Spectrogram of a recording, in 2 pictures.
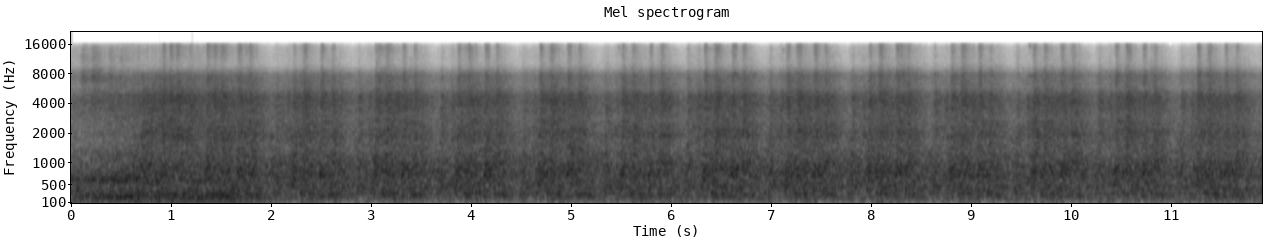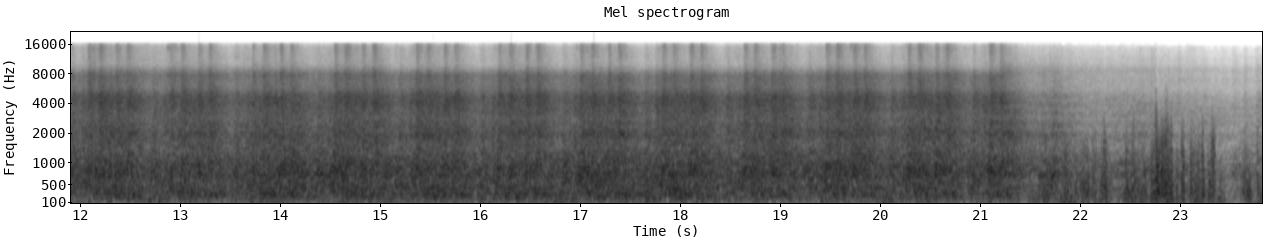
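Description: A long passenger express train of blue coaches passing close by at speed: a loud continuous rush of wheels on rail with a steady clickety-clack as the bogies cross the rail joints. The sound falls away suddenly near the end as the last coach goes past.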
